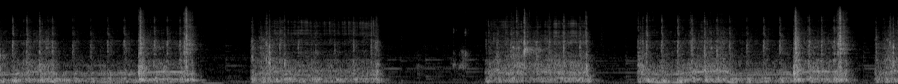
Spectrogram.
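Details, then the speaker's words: Jura E80 espresso machine, also leaking, not detecting drip tray, error 8: brewing unit whirs and grinds in slow, labouring bursts, motor tone wavering under heavy load; brewing unit running slowly and straining. "jak słyszycie że ten zaparzacz tak ciężko chodzi słychać że on tak bardzo powoli męczy się nie męczcie tego ekspresu"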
